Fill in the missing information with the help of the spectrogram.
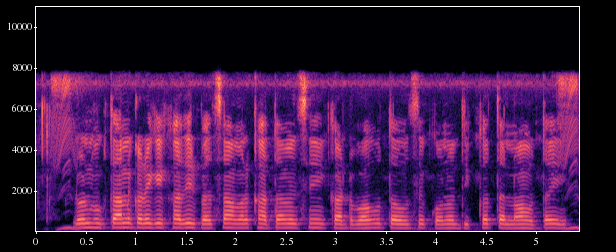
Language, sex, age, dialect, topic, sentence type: Magahi, male, 25-30, Western, banking, question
